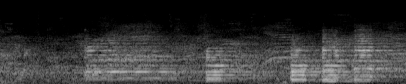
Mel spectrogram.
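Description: Electric guitar notes and chords picked loosely between songs, struck three times about a second apart and left ringing, in a concert hall.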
